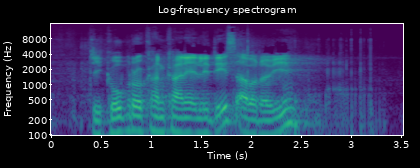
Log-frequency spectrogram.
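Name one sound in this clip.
A young man speaks close to the microphone with animation.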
